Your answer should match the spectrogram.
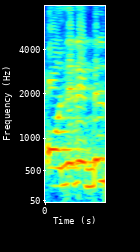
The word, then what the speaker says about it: honorable: Because जब मैं इसको प्रोनाउंस कर रही हूं, जब मैं ऑनरेबल बोल रही हूं, तो साउंड किसका आ रहा है?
